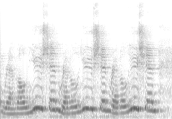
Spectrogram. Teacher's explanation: So this is where you sometimes sounds like it says ooh to people. It's really saying you, but when we say it quickly, revolution, revolution, revolution, it just starts slurring into ooh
